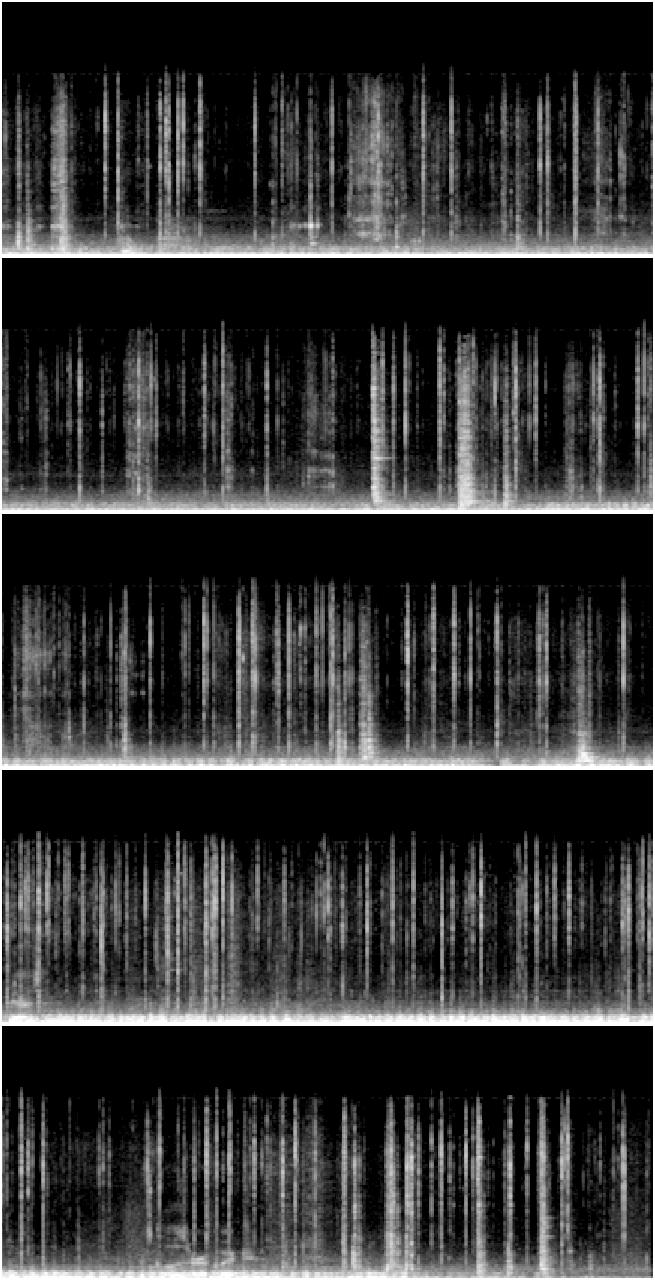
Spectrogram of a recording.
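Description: Wood stove being loaded: split logs knocking against the firebox as they are pushed in through the open door, with the fire crackling. A steady low hum runs underneath and gets louder about twenty seconds in.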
